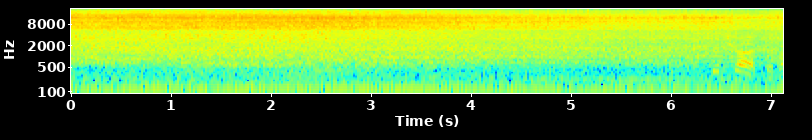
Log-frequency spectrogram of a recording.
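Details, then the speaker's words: 1972 Chevy C10, 350 small-block V8 (non-original) with TH400, electric-choke Rochester carburetor at 6 psi fuel pressure, ~2.5-inch exhaust: low steady even burble, no misses or knocks, slight chatter near end; smooth normal idle. "rochester it idles really smooth exhaust sounds nice"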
